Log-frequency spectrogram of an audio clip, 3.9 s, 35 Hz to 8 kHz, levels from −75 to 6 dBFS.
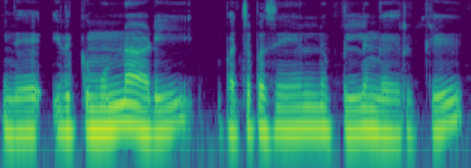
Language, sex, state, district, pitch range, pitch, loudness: Tamil, male, Tamil Nadu, Nilgiris, 115-125 Hz, 120 Hz, -15 LUFS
